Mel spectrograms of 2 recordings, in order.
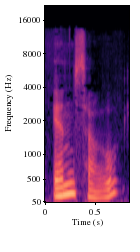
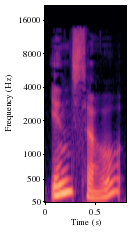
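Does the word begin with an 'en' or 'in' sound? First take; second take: en; in. First: The word begins with an 'en' sound. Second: The word begins with an 'in' sound. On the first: "or enso, E-N-S-O" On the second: "It can be inso, I-N-S-O"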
